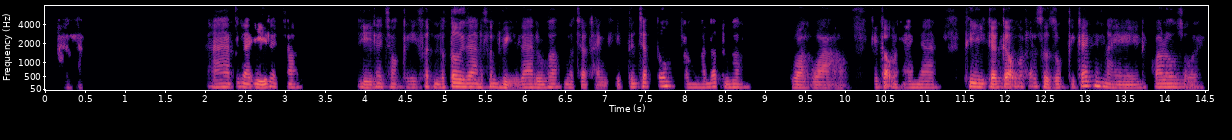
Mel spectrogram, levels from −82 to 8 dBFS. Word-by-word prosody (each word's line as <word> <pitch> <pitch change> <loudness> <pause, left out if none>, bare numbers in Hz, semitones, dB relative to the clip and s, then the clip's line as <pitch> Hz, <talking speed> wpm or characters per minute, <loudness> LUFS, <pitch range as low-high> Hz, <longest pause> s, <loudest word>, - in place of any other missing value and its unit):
À. - - -11 1.5
À, 130 -2 -1
tức 140 - -6
là 125 - +5
ý 120 - +5
là 145 - 0
cho 120 -2 -4 0.8
ý 110 -4 0
là 130 - -1
cho 130 -1 -5
cái 110 -1 -7
phân 135 -1 0
nó 115 - -1
tơi 135 -1 +7
ra, 130 -1 +4
nó 120 - 0
phân 130 -2 +1
hủy 115 -5 +2
ra, 120 +1 0
đúng 110 -1 0
không? 125 0 -1
Nó 115 -2 -5
trở 110 - -2
thành 95 -2 -7
cái 110 - -8
tinh 125 -1 -1
chất 140 +2 +2
tốt 160 +1 +2
cho, 115 - -10 0.2
ơ, - - -3
đất, 135 - +2
đúng 115 - 0
không? 120 0 -2 0.5
Wow, 105 -2 0
wow, 100 -1 -4 0.3
cái - - -7
cậu - - +5
này 110 - -3
hay 115 -1 -5
nha. 110 -1 -3 0.3
Thì 135 -3 +4
cái 115 - +8
cậu 120 - +7
v 135 - -5
vẫn 145 -2 -4
sử 125 -5 +2
dụng 115 +3 -2
cái 115 - -7
cách 165 - +4
như 165 - +6
này 105 -3 -2 0.2
bao 125 - +2
lâu 125 0 +2
rồi? 125 -1 -7
120 Hz, 225 wpm, -25 LUFS, 110-130 Hz, 1.5 s, cái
